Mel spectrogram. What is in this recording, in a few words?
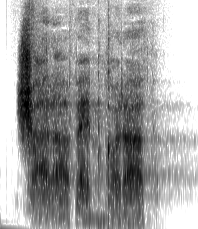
incantations whispers masc forward standard; psfx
